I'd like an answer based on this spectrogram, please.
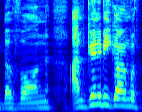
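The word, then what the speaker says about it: Bevon: with devon lewis here that's actually how you say his name bhavon i'm gonna be going with bavon lewis here getting the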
